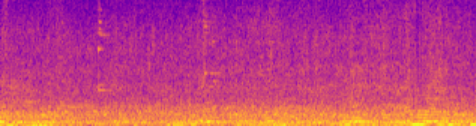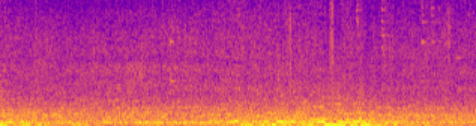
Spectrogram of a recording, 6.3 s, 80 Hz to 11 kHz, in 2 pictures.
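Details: Large orientation flight of bees, 24 March 2024, as sunshine returned after cold weather; constant multi-voiced wing drone with gliding pitch shifts and occasional faint ticks.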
